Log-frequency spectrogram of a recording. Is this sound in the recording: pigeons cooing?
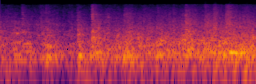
yes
